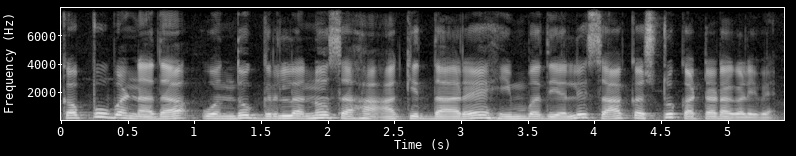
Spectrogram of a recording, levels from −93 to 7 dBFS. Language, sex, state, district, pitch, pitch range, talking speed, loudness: Kannada, male, Karnataka, Bangalore, 150 Hz, 135-180 Hz, 110 wpm, -13 LUFS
